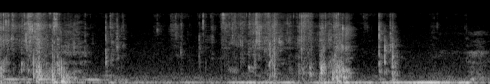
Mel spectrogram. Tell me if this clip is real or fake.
real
